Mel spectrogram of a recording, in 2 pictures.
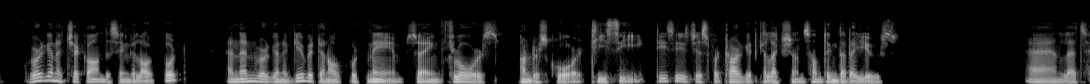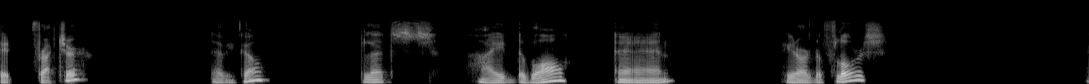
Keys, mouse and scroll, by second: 0.1 click, 0.1 scroll down 1, 0.8-8.7 drag, 3.3 o, 12.1 click, 15.2 click, 16.5-19.1 middle drag, 19.7-20.1 shift+middle drag.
